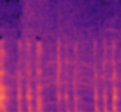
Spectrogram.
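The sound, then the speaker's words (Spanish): A voice imitates the galloping guitar rhythm of a song, repeating quick, bouncy syllables in an uneven clip-clop pattern, moderately loud, with no other sound. “igual como que la, la guitarra así suena así como galopando”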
